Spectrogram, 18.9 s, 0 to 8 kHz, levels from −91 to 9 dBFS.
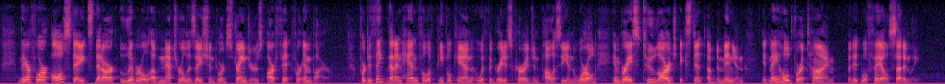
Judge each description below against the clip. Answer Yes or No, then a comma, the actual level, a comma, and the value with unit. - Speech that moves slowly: No, average, 155 wpm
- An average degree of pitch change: No, wide, 7.8 semitones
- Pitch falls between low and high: Yes, medium, 155 Hz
